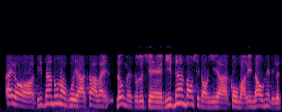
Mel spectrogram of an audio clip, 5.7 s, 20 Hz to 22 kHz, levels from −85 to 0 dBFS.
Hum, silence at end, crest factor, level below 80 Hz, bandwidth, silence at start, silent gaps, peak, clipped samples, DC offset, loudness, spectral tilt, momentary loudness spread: none; 0.05 s; 14 dB; -76 dBFS; 5 kHz; 0.1 s; none; -18 dBFS; under 0.1%; under 0.1%; -32 LUFS; -8 dB/octave; 5 LU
